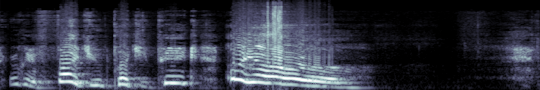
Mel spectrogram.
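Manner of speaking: high, loud cartoon hero battle cry. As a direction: cry out like a cheerful kid hero. Rangers voiced in retelling.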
